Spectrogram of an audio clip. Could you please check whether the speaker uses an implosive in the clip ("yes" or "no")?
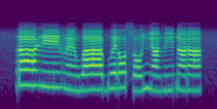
yes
